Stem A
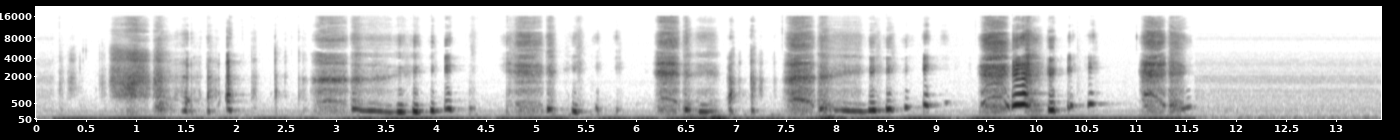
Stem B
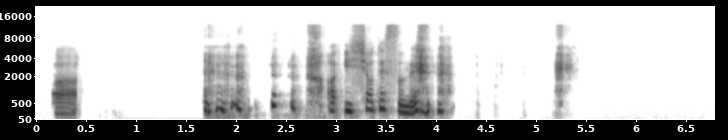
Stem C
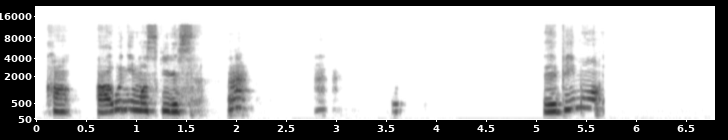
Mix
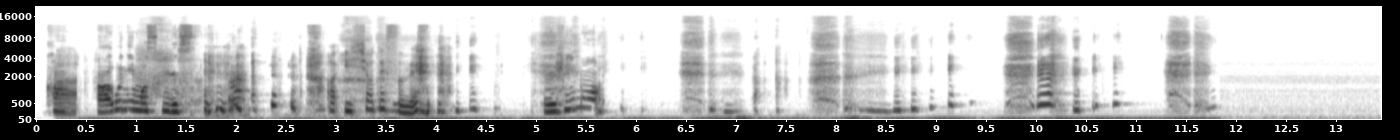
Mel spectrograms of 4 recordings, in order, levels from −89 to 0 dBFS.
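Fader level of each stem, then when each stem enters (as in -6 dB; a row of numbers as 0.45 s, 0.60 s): -10.5 dB, -1.5 dB, +2.0 dB; 0.25 s, 0.00 s, 0.00 s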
